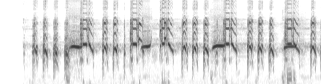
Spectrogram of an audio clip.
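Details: Grey francolin (teetar) calling loudly in a rapid series of harsh clipped notes mixed with short rising whistled phrases, repeated about every second with no gaps. The background is otherwise silent.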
